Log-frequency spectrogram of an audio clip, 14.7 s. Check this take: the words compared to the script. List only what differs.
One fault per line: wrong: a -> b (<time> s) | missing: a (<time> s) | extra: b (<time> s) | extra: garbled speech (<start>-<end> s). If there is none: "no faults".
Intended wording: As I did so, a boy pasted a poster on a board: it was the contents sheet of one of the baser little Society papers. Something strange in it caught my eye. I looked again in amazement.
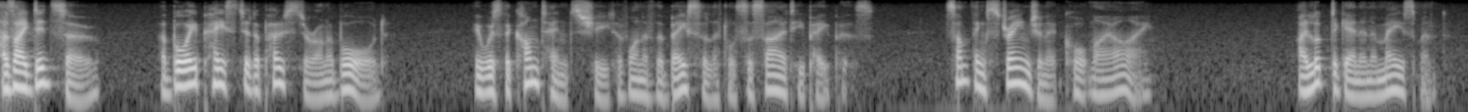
no faults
